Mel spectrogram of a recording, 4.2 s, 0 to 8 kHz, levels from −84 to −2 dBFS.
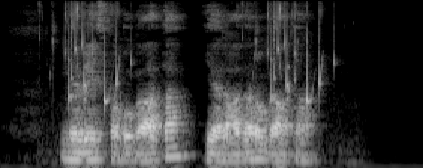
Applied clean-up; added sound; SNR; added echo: none; Trickle, dribble; 13 dB; reverberation time 0.2 s.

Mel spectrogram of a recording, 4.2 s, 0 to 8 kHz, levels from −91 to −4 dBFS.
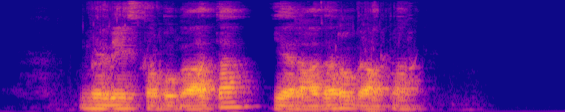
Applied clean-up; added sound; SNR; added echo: neural separator model SepFormer DNS4.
